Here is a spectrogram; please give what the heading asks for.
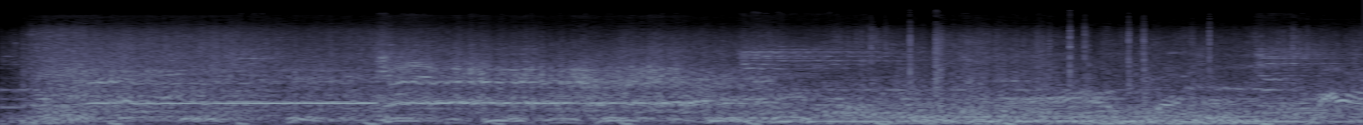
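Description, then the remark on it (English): A loud, continuous video game car engine roars with tires squealing and skidding as the driver tries to get a character off the car's roof, layered under dense game sound effects and occasional sharp impacts, while a voice murmurs in the mix. “I can't get him off the car,”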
